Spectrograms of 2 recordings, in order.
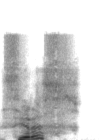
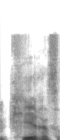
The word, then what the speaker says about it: Ceres: Es ist also jetzt wirklich bei mir eingezogen, Keres oder wie sie dann es nennen, Ceres. Also das original wird es wohl Keres ausgesprochen. Ich würde sagen, ich würde es eigentlich Keres nennen, aber. Ja, aber im Englischen wird das nicht so ausgesprochen.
